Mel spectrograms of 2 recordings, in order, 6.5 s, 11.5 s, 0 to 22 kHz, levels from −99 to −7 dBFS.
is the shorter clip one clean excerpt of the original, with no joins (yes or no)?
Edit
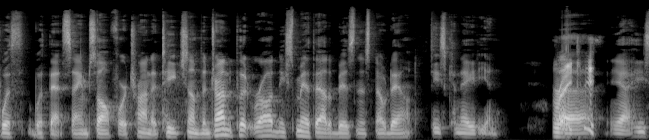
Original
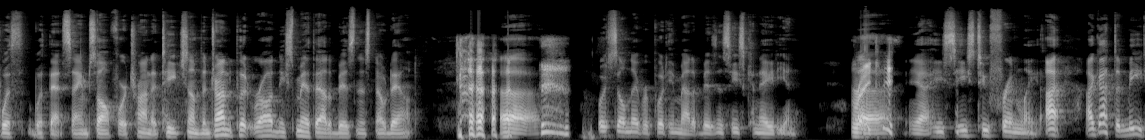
no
